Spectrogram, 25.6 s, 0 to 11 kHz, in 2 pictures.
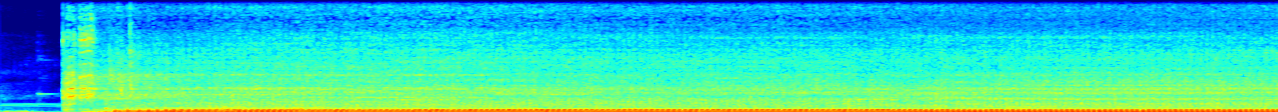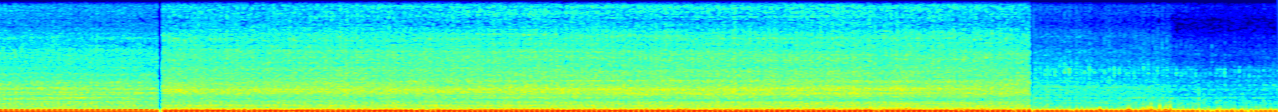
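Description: A Kawasaki Brute Force 750 ATV engine, carburetors freshly cleaned, fires up with the choke on and settles into a steady, loud, close rumbling idle with light mechanical clatter that runs the whole time, with no talking.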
